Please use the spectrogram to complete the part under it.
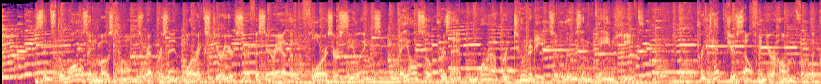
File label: Commercial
